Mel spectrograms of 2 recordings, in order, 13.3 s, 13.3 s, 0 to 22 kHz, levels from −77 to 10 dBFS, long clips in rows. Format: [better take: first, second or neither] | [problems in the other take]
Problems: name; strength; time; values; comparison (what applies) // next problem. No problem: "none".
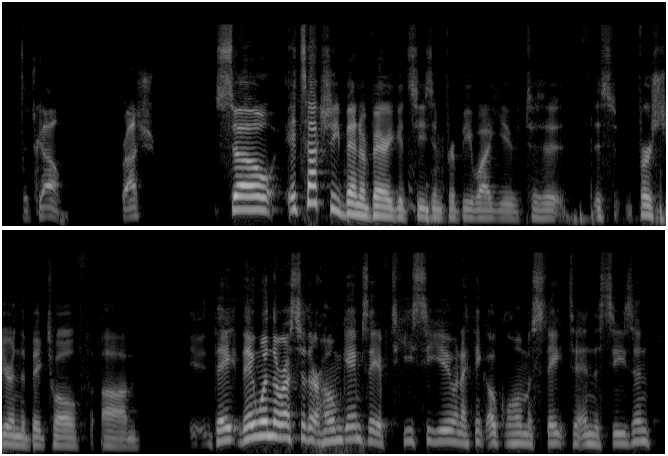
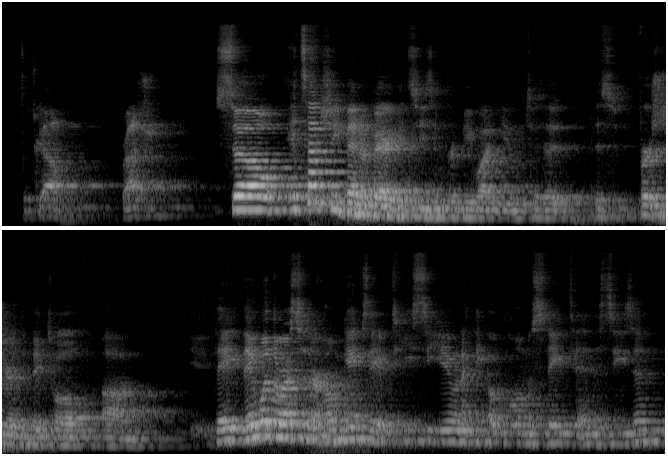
first | room echo; noticeable; dies away in 1.1 s // off-mic speech; somewhat distant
